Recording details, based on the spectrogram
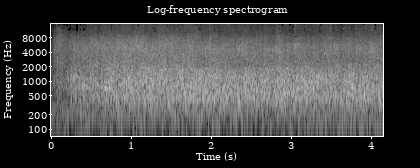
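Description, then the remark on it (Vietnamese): An audience at a Buddhist dharma talk applauds steadily, many hands clapping at once in a dense, even wash of sound that holds at the same loudness for about four seconds, with no voices over it. “Cho anh tràng pháo tay.”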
